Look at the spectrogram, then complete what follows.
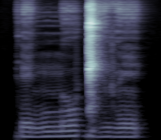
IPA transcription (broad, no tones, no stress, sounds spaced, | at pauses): ɾ e nː o ɡ͡ǁ ẽ v ẽ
